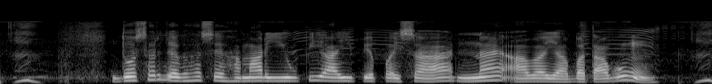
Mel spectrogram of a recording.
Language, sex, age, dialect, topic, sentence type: Maithili, male, 46-50, Angika, banking, question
